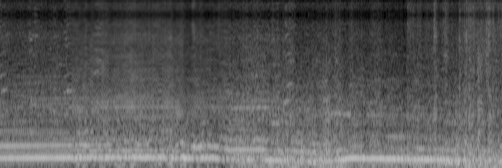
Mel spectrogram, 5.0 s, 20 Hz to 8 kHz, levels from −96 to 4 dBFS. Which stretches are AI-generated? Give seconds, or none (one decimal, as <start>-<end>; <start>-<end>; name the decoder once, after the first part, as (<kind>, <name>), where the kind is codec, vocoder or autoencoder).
0.7-2.3 (vocoder, Vocos)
